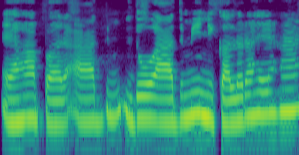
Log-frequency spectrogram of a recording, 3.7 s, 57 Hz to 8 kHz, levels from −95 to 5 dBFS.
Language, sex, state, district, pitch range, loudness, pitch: Hindi, female, Bihar, Sitamarhi, 170-210 Hz, -17 LUFS, 185 Hz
